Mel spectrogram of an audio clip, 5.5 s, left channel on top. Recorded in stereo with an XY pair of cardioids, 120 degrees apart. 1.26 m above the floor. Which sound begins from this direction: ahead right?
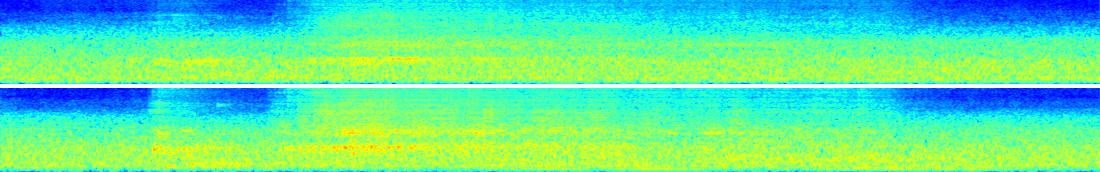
A toilet flushing, at 0.7 s.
